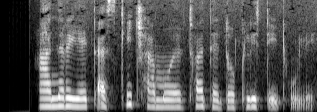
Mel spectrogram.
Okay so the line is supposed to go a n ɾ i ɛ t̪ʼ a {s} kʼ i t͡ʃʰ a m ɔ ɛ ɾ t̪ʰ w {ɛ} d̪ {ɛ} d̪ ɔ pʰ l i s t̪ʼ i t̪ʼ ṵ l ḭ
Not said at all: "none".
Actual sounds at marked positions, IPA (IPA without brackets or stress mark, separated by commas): s, a, ɛ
